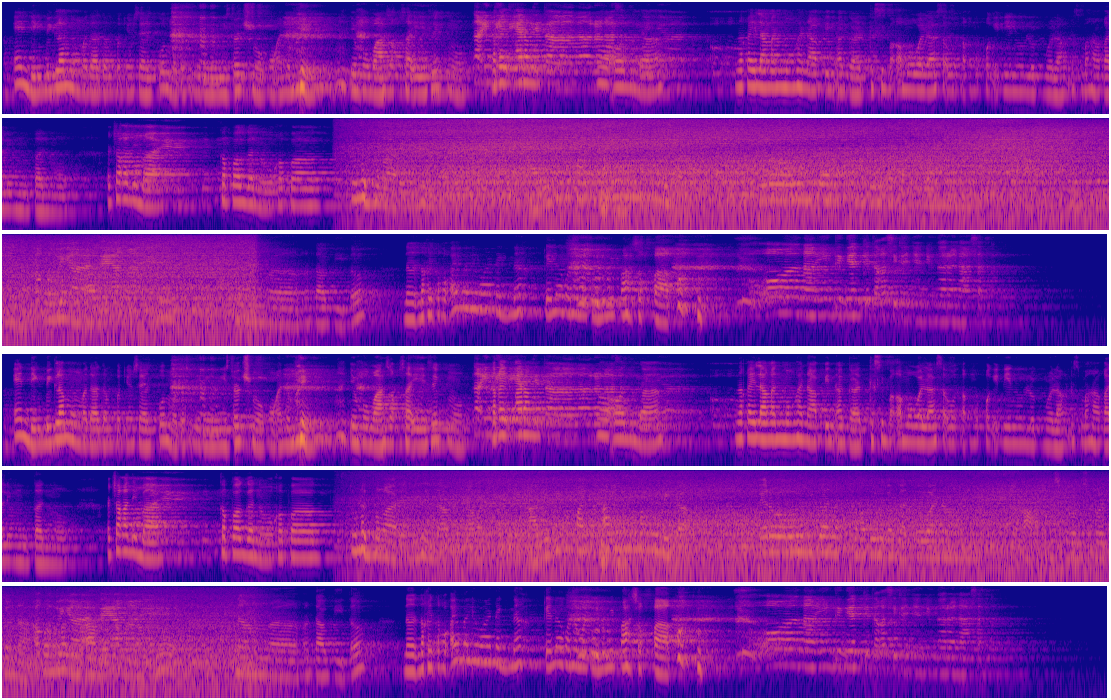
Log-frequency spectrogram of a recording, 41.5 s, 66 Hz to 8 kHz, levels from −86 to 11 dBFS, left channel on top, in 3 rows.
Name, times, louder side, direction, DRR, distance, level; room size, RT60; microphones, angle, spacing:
voice 1, 0.1-5.8 6.2-6.7 7.4-8.3 9.2-14.7 15.1-15.8 16.6-17.8 18.2-22.5 23.3-30.0 30.3-32.2 32.7-36.4 36.8-37.1, right 1 dB, 45° right, 6 dB, 1.2 m, -34 dB
voice 2, 2.1-2.7 3.5-4.0 4.4-4.6 5.9-8.5 8.8-9.3 15.3-16.7 21.2-21.5 22.0-22.1 28.1-29.9 34.7-35.3 36.0-40.1, left 1 dB, 5° left, -3 dB, 3.9 m, -37 dB
sound 1, 18.0-30.9, left 3 dB, 90° left, 2.9 m, -33 dB
29.0 x 26.5 x 5.0 m, 2.2 s
head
